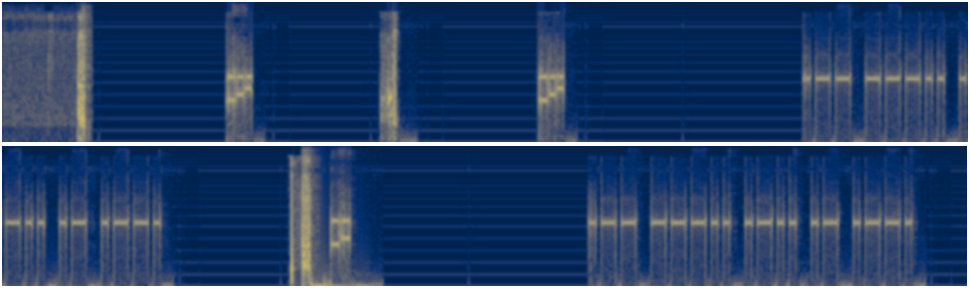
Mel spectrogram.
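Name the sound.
telephone call dialing tones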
